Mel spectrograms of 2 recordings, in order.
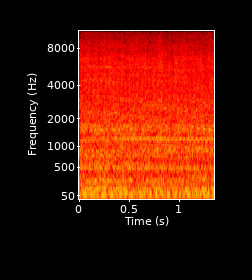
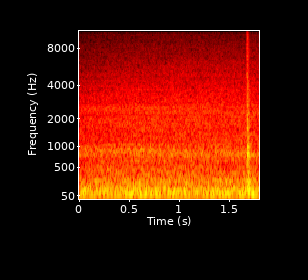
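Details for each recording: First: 2008 Vauxhall Corsa D petrol after replacing a faulty heater blower motor with intermittent speed: steady, even rush of air with a faint constant hum, no surging or dropouts; new motor draws about 20 A versus 24 A; normal operation. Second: 2008 Vauxhall Corsa D heater blower with manual controls, speed varying and bogging down while driving: tapping the housing makes the fan's rough whoosh surge then sag; faulty blower motor, later proven with oscilloscope and thermal camera.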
